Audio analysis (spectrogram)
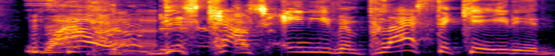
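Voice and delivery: put-on New York street accent. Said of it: "You're doing that street one".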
